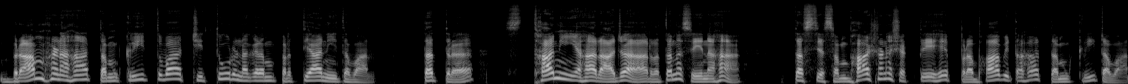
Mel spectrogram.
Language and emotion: Sanskrit, neutral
